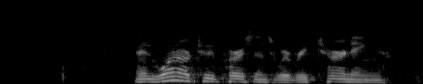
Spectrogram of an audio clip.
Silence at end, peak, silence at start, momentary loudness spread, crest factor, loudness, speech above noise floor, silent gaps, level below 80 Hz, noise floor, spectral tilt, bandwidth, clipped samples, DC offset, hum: 0.35 s; -20 dBFS; 1.35 s; 12 LU; 18 dB; -37 LUFS; 36 dB; none; -76 dBFS; -73 dBFS; -9 dB/octave; 6.4 kHz; under 0.1%; under 0.1%; none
